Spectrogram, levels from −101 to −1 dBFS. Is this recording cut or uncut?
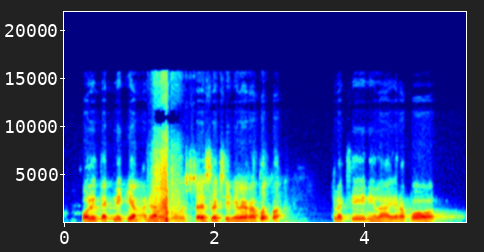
cut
